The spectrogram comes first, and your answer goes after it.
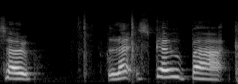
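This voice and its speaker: A woman with a British accent speaks in a high voice with lively intonation. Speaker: cooking show host. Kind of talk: live cooking show. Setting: home kitchen. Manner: chatty, halting.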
